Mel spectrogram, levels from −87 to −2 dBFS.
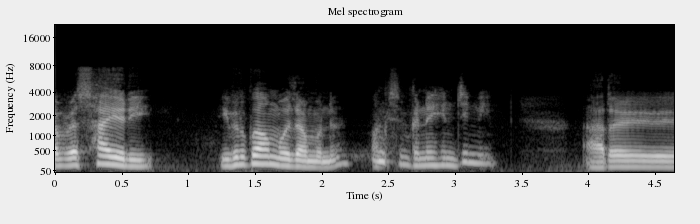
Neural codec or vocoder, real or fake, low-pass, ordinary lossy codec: codec, 16 kHz, 0.5 kbps, X-Codec, HuBERT features, trained on LibriSpeech; fake; none; none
